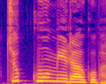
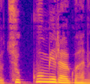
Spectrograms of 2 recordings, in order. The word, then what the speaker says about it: 주꾸미: 일반적으로 단어의 첫 소리를 강하게 발음하려는 경향 때문인지 쭈꾸미라고 발음하고 쭈꾸미로 쓸 때가 많은데요. 이것은 표기도 주꾸미로 하고 발음도 주꾸미라고 하는 것이 맞습니다.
